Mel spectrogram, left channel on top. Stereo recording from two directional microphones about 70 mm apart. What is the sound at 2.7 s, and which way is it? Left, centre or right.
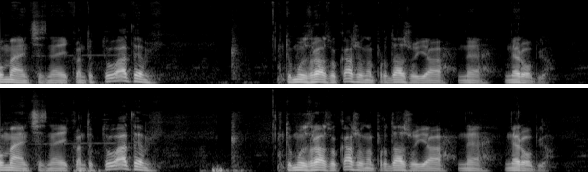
Speech, left.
